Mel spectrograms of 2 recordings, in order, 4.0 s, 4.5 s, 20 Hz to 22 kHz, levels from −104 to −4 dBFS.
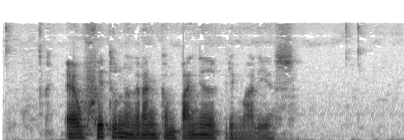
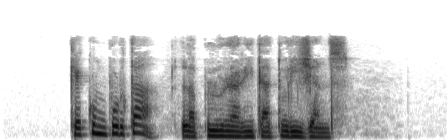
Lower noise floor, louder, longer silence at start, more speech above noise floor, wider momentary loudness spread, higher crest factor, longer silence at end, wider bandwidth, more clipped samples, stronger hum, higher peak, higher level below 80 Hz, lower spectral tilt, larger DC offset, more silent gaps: second, -56 dBFS vs -89 dBFS; about the same, -17 LUFS vs -15 LUFS; about the same, 0.65 s vs 0.7 s; second, 39 dB vs 75 dB; first, 13 LU vs 8 LU; about the same, 18 dB vs 14 dB; about the same, 1.1 s vs 1.05 s; first, 11.5 kHz vs 7.6 kHz; neither; neither; about the same, 0 dBFS vs -2 dBFS; first, -34 dBFS vs -54 dBFS; about the same, -8 dB/octave vs -7.5 dB/octave; neither; neither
